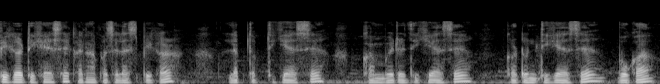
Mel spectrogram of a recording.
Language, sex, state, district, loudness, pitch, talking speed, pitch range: Nagamese, male, Nagaland, Dimapur, -20 LUFS, 95 Hz, 155 wpm, 95-110 Hz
